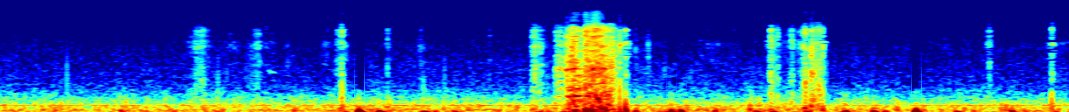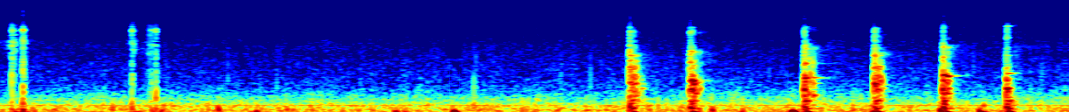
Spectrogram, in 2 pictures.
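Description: Faint scrapes and clicks over a low steady hum, with a brief louder rasp about three seconds in. From about eight and a half seconds a run of sharp ticks sets in at roughly two to three a second.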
